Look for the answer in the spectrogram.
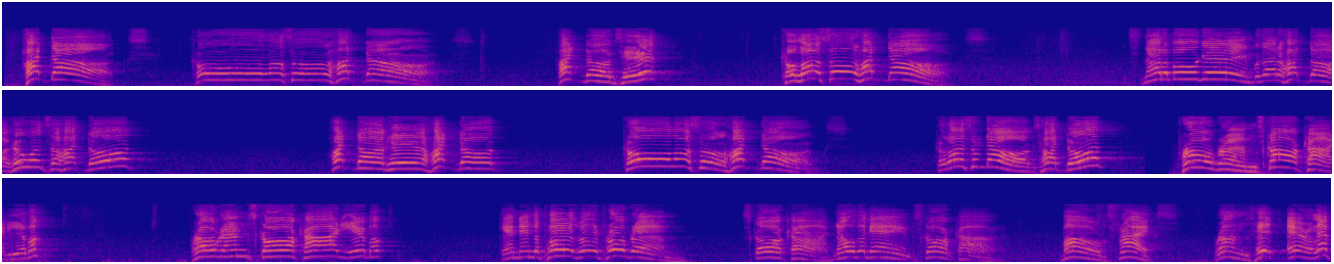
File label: Hawker Loop, No Crowd; Guest Hawker Tom Hanks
